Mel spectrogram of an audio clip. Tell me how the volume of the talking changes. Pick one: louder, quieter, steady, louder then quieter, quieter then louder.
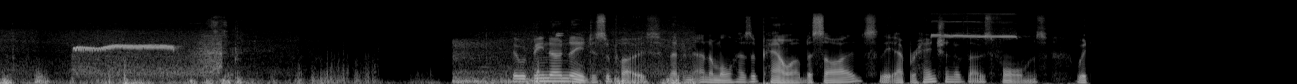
quieter.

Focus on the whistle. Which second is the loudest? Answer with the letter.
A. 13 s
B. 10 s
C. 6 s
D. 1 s
D.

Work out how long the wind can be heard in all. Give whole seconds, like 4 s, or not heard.
7 s.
